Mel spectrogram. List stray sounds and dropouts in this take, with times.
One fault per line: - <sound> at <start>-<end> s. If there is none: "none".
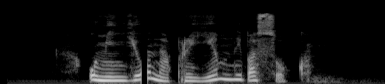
- dropout at 1.4-1.5 s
